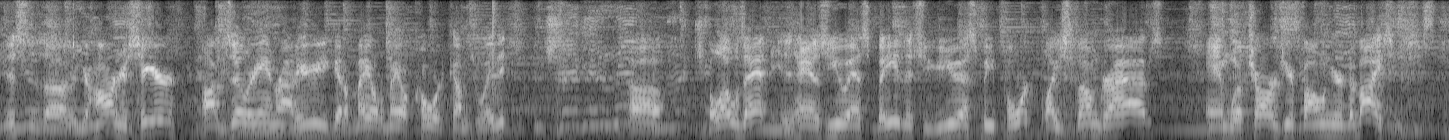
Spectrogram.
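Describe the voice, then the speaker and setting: Unhurried and fairly high-voiced, a man who restores radios presents a product in an informal, down-home demonstration. Music from the car radio being shown plays in the background.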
